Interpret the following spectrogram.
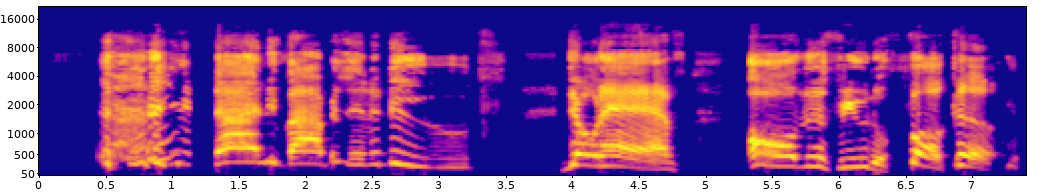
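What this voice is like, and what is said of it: Imitates another person's voice. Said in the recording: “In my Cat Williams voice,”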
